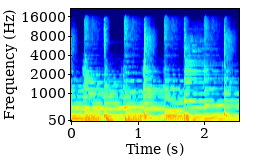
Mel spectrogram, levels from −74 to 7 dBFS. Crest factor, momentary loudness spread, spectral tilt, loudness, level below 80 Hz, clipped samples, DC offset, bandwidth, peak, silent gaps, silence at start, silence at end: 12 dB; 3 LU; -6.5 dB/octave; -18 LUFS; -26 dBFS; under 0.1%; under 0.1%; 17 kHz; -4 dBFS; none; 0 s; 0 s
